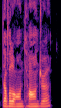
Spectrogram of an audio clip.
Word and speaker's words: double entendre: I want to remind everybody that Opera Moto is doing their double entendre. Did I say it right? – You did.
